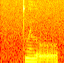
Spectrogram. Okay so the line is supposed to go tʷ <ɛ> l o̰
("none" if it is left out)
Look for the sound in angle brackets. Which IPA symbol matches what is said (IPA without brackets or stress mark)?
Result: ɛ̃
